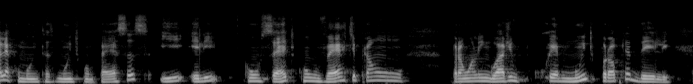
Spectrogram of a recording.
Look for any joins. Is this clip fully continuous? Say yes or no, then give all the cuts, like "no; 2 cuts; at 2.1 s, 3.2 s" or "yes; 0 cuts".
yes; 0 cuts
